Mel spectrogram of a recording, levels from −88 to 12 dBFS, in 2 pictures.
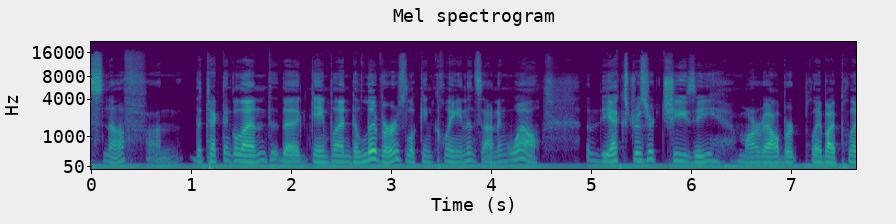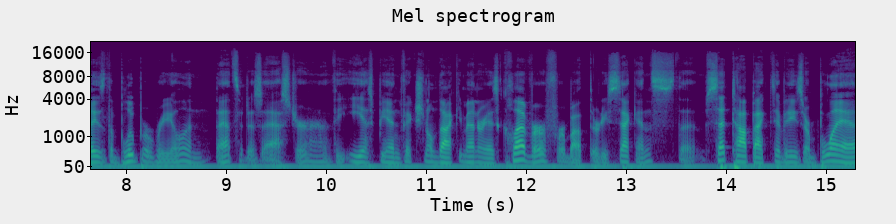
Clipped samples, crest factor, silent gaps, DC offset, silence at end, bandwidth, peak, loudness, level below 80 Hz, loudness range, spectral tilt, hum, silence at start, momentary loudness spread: under 0.1%; 22 dB; none; under 0.1%; 0 s; 17.5 kHz; -10 dBFS; -32 LUFS; -44 dBFS; 5 LU; -3 dB/octave; none; 0 s; 12 LU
